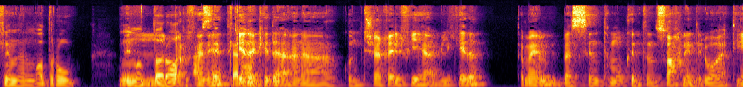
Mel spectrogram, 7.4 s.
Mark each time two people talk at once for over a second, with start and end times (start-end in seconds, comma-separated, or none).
1.2-2.7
